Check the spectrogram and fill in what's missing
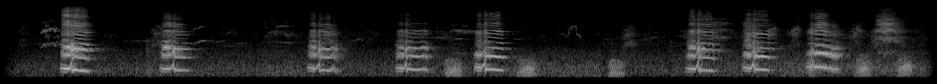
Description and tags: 2 Magpies guarding their territory
A pair of Australian magpies (Gymnorhina Tibicen) standing on the roof of the house next door scan the horizon and make guarding noises. Recording distance ~ 5 meters. Recording chain: Rode NT4 (stereo mic) – Sound Devices Mix Pre (Pre amp) – Edirol R-09 digital recorder.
